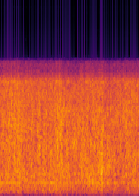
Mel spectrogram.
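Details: A steady mechanical hum and hiss from a running nebulizer compressor during a girl's breathing treatment for cough, with a fire-truck-style mask or nebulizer.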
